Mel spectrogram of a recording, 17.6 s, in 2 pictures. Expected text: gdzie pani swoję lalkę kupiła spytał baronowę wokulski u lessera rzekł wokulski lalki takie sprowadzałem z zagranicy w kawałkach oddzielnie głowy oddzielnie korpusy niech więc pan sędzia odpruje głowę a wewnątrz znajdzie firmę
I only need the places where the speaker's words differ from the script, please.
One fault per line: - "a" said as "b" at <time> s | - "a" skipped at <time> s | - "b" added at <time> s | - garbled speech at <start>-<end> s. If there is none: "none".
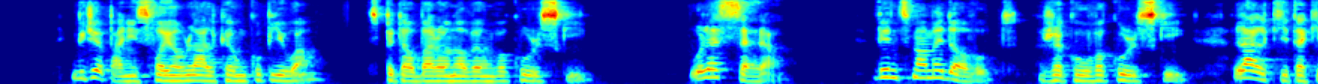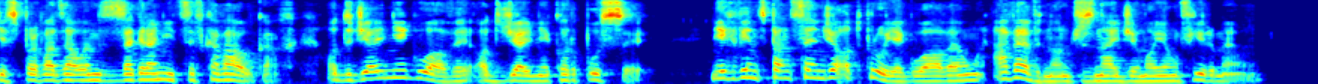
- "więc mamy dowód" added at 5.8 s
- "moję" added at 16.4 s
